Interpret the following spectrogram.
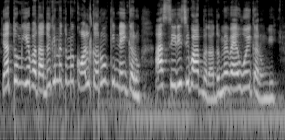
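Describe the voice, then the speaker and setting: A woman's voice: very high voice, expressive, fast talker, sharp tone. A young woman scolding her boyfriend in casual, argumentative banter. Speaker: girlfriend on a call.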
